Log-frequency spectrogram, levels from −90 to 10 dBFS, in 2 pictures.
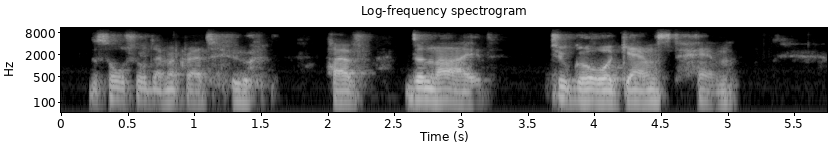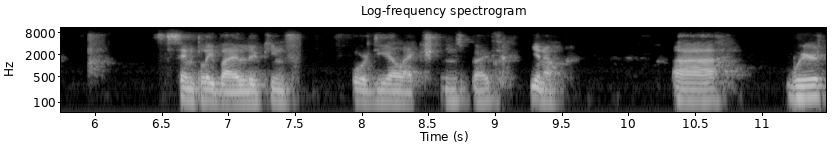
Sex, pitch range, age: male, 105-125 Hz, 20-39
